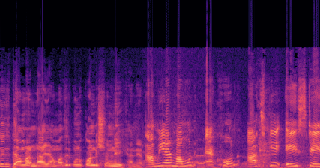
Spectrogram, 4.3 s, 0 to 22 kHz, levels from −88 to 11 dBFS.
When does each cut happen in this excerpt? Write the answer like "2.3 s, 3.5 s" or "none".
1.9 s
